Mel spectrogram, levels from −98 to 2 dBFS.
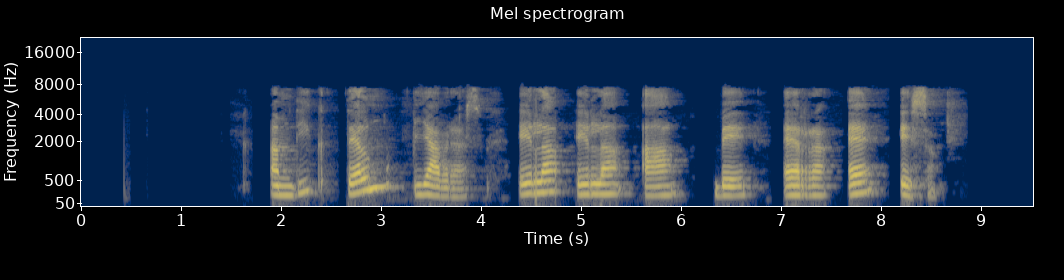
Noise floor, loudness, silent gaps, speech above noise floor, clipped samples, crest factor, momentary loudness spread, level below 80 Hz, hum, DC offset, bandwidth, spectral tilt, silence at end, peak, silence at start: under -90 dBFS; -21 LUFS; 2.60-2.64 s, 4.31-4.38 s, 6.15-6.33 s, 6.92-7.03 s, 8.10-8.19 s; over 69 dB; under 0.1%; 20 dB; 14 LU; -68 dBFS; none; under 0.1%; 7.8 kHz; -3.5 dB/octave; 0.85 s; -4 dBFS; 1.9 s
